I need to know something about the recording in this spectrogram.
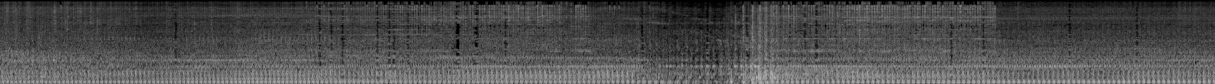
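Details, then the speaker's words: Troy-Bilt two-stroke string trimmer after fuel system repairs, new air filter, pre-filter and spark plug, started without priming: buzzes evenly, dips briefly on throttle, then holds a clean, steady run. "All right, sounds good."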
